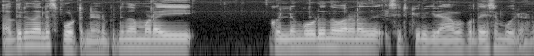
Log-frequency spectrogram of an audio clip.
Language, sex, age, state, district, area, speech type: Malayalam, male, 18-30, Kerala, Palakkad, rural, spontaneous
